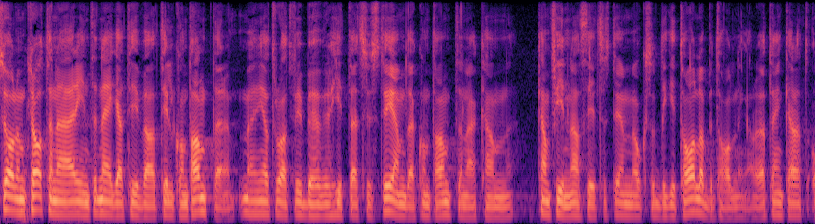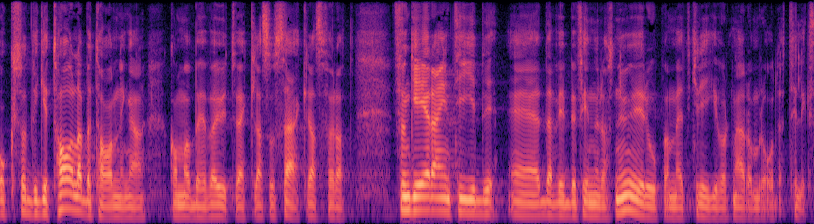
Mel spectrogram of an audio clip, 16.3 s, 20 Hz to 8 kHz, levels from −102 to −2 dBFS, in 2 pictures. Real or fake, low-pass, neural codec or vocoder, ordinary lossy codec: real; none; none; none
